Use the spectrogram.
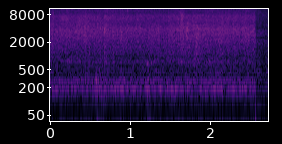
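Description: Bear backstrap steaks sizzle and fry in a pan, a loud steady crackling hiss that holds throughout and drops slightly at the end.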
